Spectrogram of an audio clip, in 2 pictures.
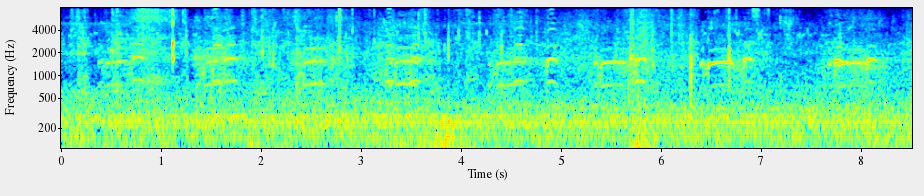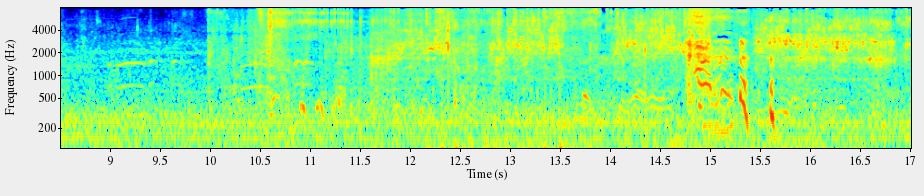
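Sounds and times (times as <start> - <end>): low hum: 0.0 - 17.0
flock of birds calling: 10.6 - 17.0.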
